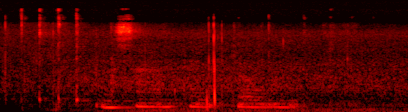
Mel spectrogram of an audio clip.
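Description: A baby monkey squeals in short cries.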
